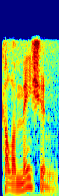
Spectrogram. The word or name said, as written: collimation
